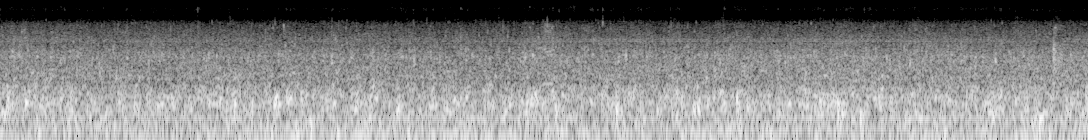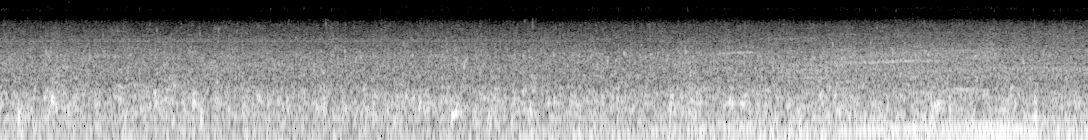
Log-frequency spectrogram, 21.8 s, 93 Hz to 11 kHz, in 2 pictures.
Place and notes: A waterspout fountain (near the bubbly drainage), a cafe with clattering tableware and chatting people at a busy crossroads, traffic, wind shaking ropes on flagpoles, in a distance workers building a stage for a campus festival, some gulls crying.
Binaural recording, Zoom F4 recorder, Soundman OKM II Klassik microphones with wind protection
